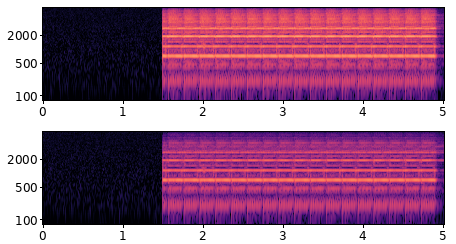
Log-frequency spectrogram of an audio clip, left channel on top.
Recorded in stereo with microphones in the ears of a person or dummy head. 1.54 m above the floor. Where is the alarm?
75° left (ahead or behind), 1.2 m.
